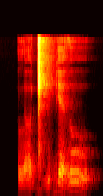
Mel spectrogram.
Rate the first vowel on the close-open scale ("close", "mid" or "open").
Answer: mid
